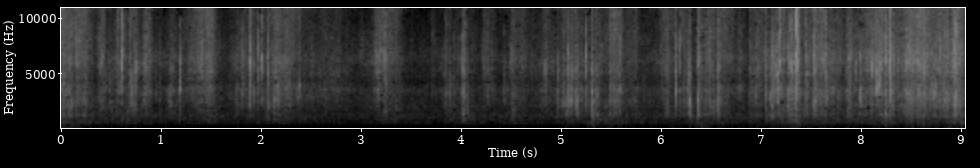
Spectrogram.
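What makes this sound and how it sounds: A flattened, crumpled brown kraft paper bag is pressed, crumpled and pulled by both hands with long painted nails. Bright, crisp crinkling and crackling comes in irregular bursts, with a few sharper tearing sounds that grow louder toward the end.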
